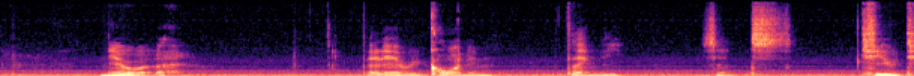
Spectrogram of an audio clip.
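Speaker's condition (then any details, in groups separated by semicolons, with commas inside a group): Cerebral palsy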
